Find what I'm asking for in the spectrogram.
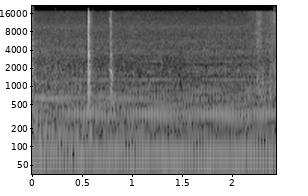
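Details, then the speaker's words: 1968 Ford Galaxie 500 convertible, cold start after three to four days sitting: steady low buzz over smooth idle from added electric vacuum pump for brake booster, needed because camshaft gives only about 14 inches vacuum versus 18 required; normal. "buzzing you here is the electric pump electric vacuum pump for the brake booster the camshaft does not allow the engine to generate enough vacuum"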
